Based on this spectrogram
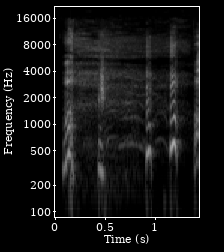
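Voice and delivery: high burst of real laughter. Real, not acted. Reacting to a heckle, real laughter. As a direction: crack up. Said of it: "laughing at the joke".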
